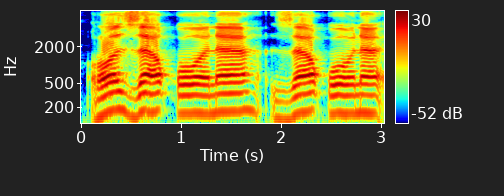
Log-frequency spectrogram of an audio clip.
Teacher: Nah, dia ada sifat yang namanya sifat jahar dan dia sifat rokhawah. Ya, za itu rokhawah, artinya suaranya mengalir tapi nafasnya tertahan.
